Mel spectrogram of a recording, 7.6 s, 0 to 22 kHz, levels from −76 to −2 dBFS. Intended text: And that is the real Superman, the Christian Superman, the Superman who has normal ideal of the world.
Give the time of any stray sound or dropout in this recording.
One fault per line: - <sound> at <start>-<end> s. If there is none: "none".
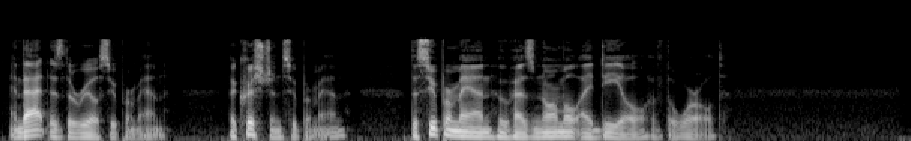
none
